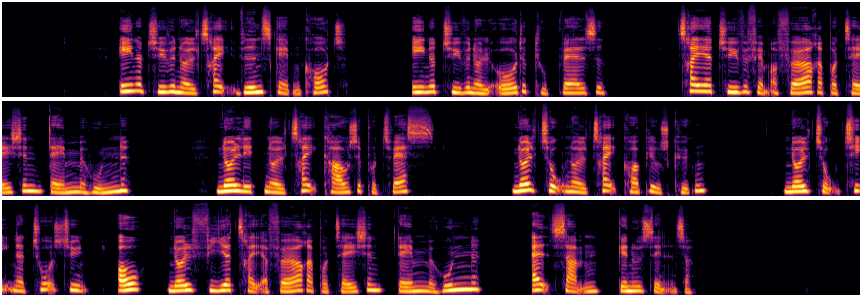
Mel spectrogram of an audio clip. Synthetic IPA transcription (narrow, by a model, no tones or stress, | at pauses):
e̝ːnɒ̽t͡sʰyːʋənɔ̽lt͡sʰʁɛ̰ːʋið̞ˠn̩sɡ̥ɛ̰ːb̥n̩kʰɒːd̥ | e̝ːnɒt͡sʰyːʋənɔ̽lɔ̽ːd̥əkʰlub̥ʋæɐl̩səð̩ˠ | t͡sʰʁɛ̰ːɒt͡sʰyːʋəfemʔɒ̽fɶɐʁɛpʰɒt͡sʰɛːɕənd̥ɛməmeɦunnə | nɔ̽le̝d̥nɔ̽lt͡sʰʁɛ̰ːkʰʁɑ̈ʊsəpʰɒ̽t͡sʰʋæɐ̰s | nɔ̽lt͡sʰo̝̰ːnɔ̽lt͡sʰʁɛ̰ːkʰɒ̽b̥leʊskʰøɡ̥n̩ | nɔ̽lt͡sʰo̝̰ːt͡sʰe̝̰ːnæt͡sʰuɐ̰sy̰ːn | ɒ̽ʊ | nɔ̽lfiːɐt͡sʰʁɛ̰ːʔɒ̽fɶɐʁɛpʰɒt͡sʰɛːɕənd̥ɛməmeɦunnə | æl̰d̥sɑ̈m̰n̩ɡ̥enuðˠsen̰l̩sɐ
